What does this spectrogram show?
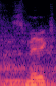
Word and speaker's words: Smithwick's: Also drinking Smithwick's. Smittix. Have I been saying it wrong? Okay. Smittix beer.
